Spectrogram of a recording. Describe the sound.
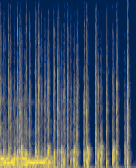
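Hand clapping breaks out at a poetry gathering as a poet is called to the stage. A voice is heard briefly first, then a handful of sparse, uneven claps ring out sharply on their own.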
